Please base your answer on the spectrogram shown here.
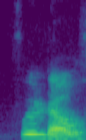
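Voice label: "firdaus", Malay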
